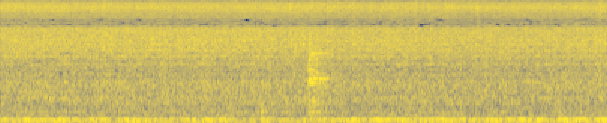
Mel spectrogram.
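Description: Tomato-and-spice masala and freshly added beef mince sizzling in hot oil in a frying pan: a steady, even hiss, the mince not yet stirred in.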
